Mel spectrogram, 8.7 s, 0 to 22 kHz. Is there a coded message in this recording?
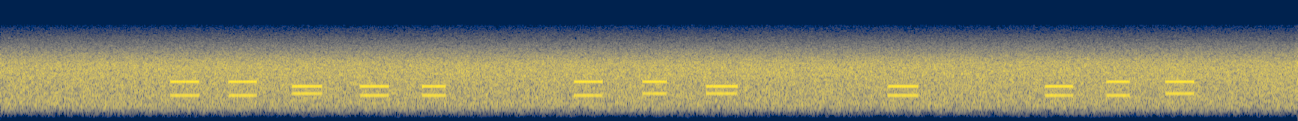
Yes: DTMF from 1.1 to 8.0 s, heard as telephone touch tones, dialled by hand, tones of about 190 ms, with radio hiss and a squelch burst at the end. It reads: 66744 697 4 469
